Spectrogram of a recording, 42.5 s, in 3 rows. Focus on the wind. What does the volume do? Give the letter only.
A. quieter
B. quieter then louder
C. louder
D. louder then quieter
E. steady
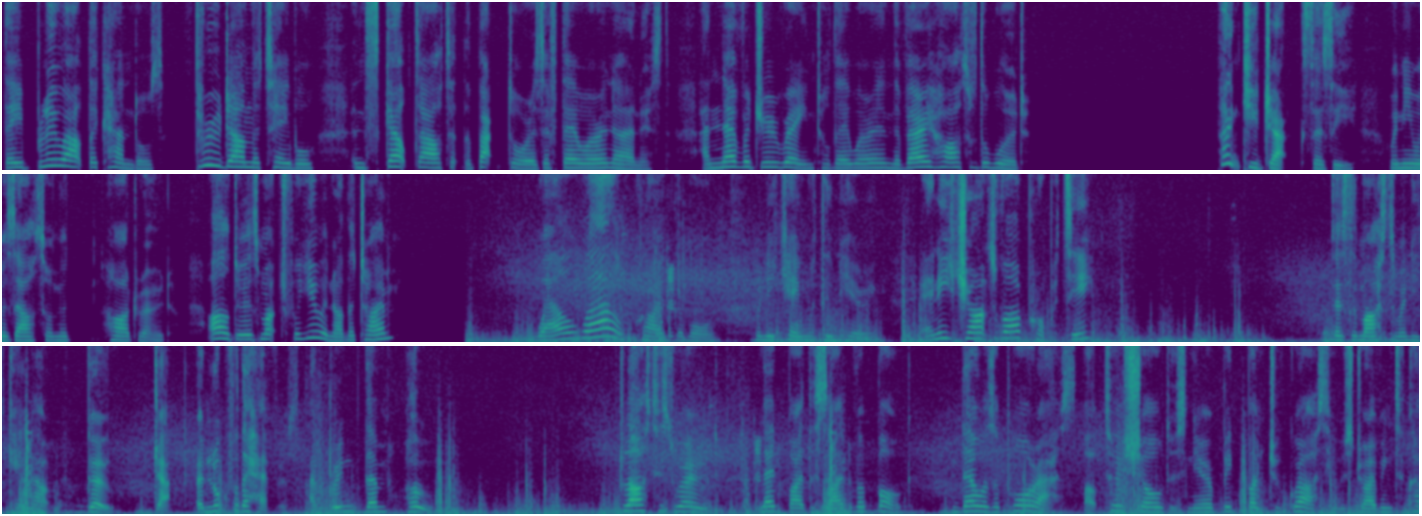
E.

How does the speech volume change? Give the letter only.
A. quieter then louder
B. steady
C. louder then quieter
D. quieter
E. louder
B.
